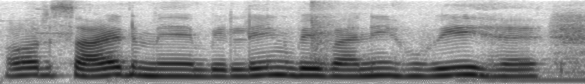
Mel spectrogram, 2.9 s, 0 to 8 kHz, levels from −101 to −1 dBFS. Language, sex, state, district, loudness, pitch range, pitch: Hindi, female, Jharkhand, Ranchi, -16 LUFS, 195-220 Hz, 210 Hz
